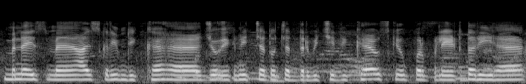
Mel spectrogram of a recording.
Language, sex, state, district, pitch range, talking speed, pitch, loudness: Hindi, female, Haryana, Jhajjar, 215-225 Hz, 195 wpm, 220 Hz, -14 LUFS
